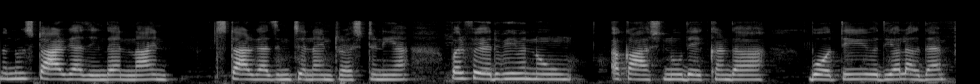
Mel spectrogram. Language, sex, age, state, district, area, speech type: Punjabi, female, 18-30, Punjab, Patiala, urban, spontaneous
